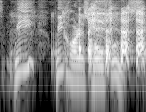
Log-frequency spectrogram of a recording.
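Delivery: sing-song commercial announcer voice. Imitating the other speaker's reading of a slogan, in a commercial announcer voice. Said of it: "You went into a commercial voice".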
